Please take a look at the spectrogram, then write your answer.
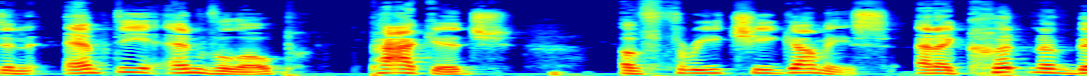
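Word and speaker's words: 3Chi: It's 3-CHI, pronounced 3 Chi.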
